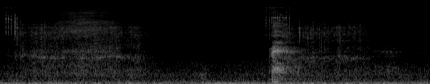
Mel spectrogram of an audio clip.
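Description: Faint outdoor noise of wind and water around a sea kayak, with one short hissing burst a little under three seconds in, while a rod is bent into a hooked fish.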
